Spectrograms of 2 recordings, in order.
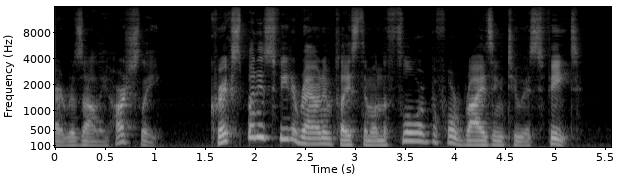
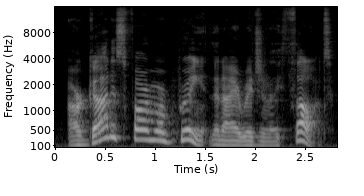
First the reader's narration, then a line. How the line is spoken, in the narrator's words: laughed Crix with a sinister smile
